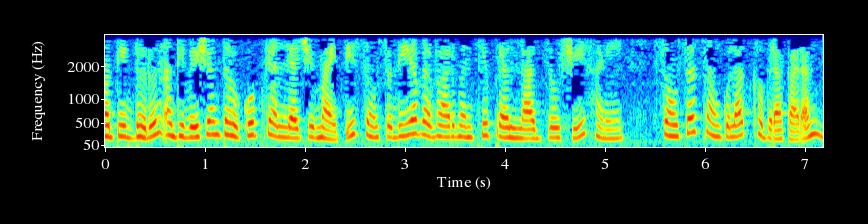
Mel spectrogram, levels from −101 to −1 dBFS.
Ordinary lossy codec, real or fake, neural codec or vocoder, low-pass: none; real; none; 3.6 kHz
